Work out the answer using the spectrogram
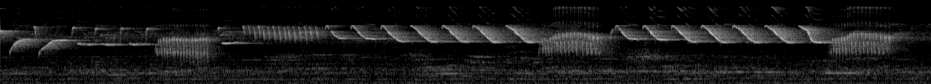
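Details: Timbrado canary singing a training song for other canaries: rising and falling slurred notes, bursts of rapid falling sweeps, and short harsh rolling notes, all high, clear and varied in rhythm.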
